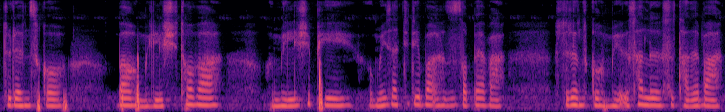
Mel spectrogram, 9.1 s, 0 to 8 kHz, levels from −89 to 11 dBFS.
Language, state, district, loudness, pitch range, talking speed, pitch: Chakhesang, Nagaland, Dimapur, -28 LUFS, 170-195 Hz, 140 wpm, 185 Hz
